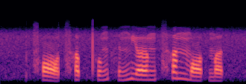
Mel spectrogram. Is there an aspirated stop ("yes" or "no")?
yes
